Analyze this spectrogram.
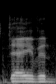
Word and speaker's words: D4VD: His name is David, but it's spelled weird with like a 4 in it somewhere.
